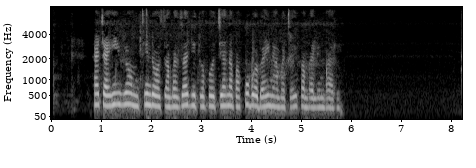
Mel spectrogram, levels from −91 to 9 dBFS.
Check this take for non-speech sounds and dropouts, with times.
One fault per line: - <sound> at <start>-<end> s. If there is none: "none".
none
